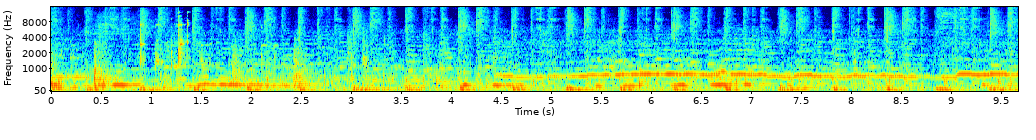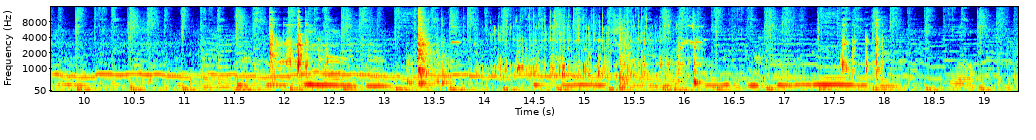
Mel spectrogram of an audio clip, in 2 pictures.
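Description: Light clinks and clatter of cups and dishes as two cups of tea are poured, with scattered sharp metallic chinks throughout and a busier, louder stretch just past the middle.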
